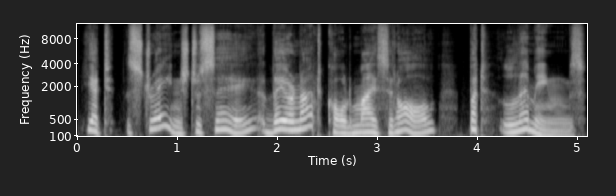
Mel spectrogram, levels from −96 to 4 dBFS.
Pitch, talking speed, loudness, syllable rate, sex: 185 Hz, 155 wpm, -19 LUFS, 3.8 syllables/s, male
